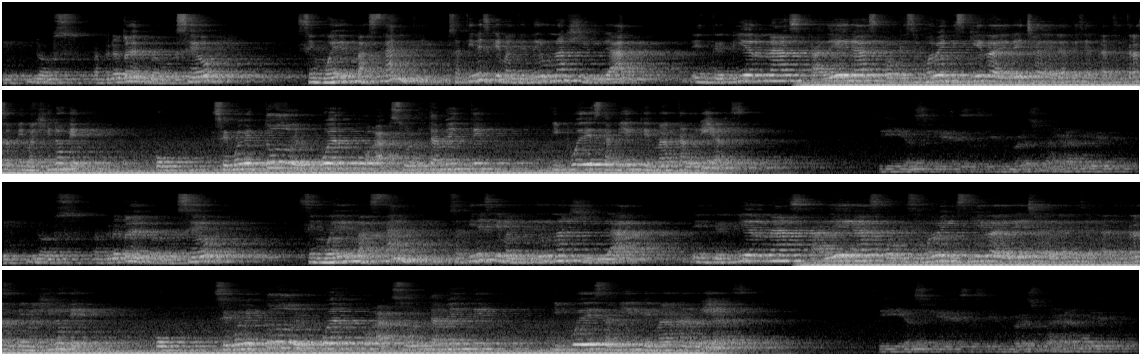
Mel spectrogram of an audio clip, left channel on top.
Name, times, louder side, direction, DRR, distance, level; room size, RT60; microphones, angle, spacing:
voice 1, 0.0-2.2 3.0-6.3 6.8-12.3 12.9-16.2 16.8-18.7, equal, 60° left, -1 dB, 0.8 m, -25 dB
sound 1, 7.9-18.4, equal, 15° left, 0.6 m, -21 dB
voice 2, 20.1-22.4, equal, 15° right, -9 dB, 1.5 m, -38 dB
8.8 x 3.7 x 3.3 m, 2.3 s
head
